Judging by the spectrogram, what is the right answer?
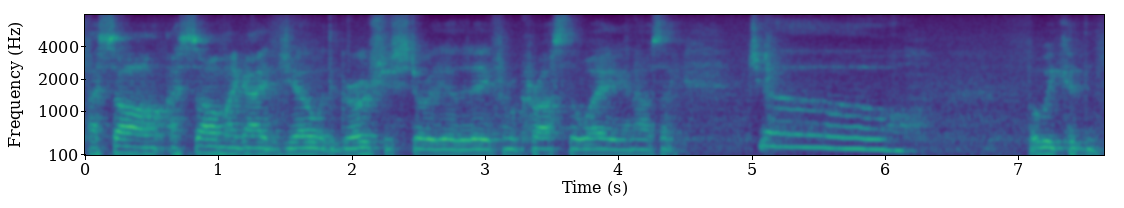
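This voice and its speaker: A man with a Southern US accent chatting casually to livestream viewers as host, in an unhurried drawl with drawn-out words. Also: fairly low pitch, flat delivery. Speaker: host of a live reading stream. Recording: roomy echo, faint background noise.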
